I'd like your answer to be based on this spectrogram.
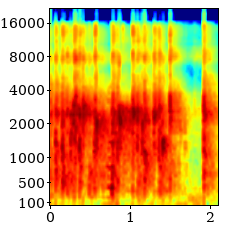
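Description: Classroom applause from students after a lesson on vowels and consonants: brief scattered hand claps under a teacher's voice, ending with a sharp final burst.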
